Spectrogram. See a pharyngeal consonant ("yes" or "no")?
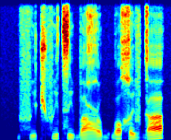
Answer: yes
